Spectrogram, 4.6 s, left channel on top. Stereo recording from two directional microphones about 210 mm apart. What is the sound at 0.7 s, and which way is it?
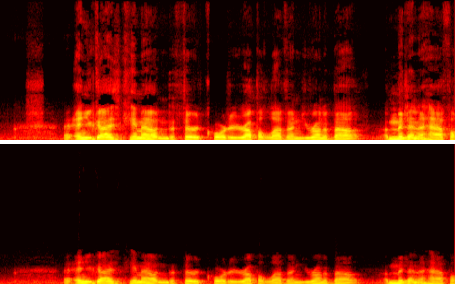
Speech, 20° left (ahead or behind).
